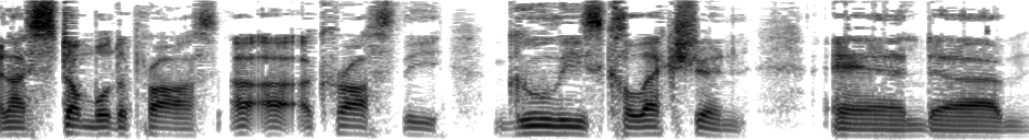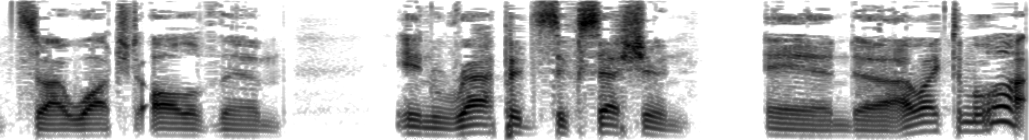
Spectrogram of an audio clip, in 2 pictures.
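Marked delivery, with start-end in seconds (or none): 9.0-10.3 voice cracking, slower pace. Speaker recalling binge-watching the Ghoulies films; voice cracking. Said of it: "I don't know why my voice cracked there".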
